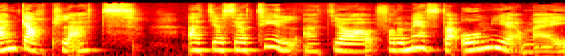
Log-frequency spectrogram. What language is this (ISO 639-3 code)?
swe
